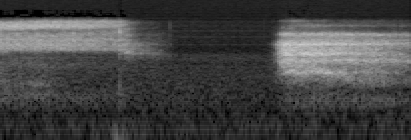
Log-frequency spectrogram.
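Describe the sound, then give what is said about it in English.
A group takes a deep breath together: a long, airy breath, a short quiet pause, then a second, louder rush of breath. “let's all take a breath together”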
